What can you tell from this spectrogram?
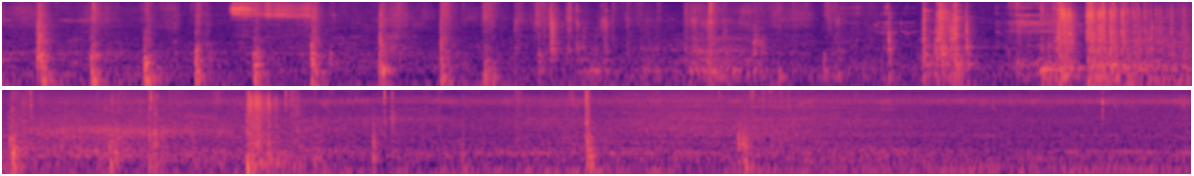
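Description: Footsteps on wooden stairs, about two a second, then a door being opened about ten seconds in, after which a steady hum of outdoor traffic takes over.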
